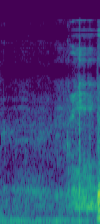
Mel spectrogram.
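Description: Quiet, steady background noise, then a person's voice beginning near the end.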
